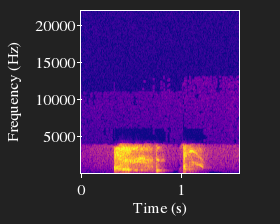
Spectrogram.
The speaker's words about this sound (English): Now cough those out, everyone.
